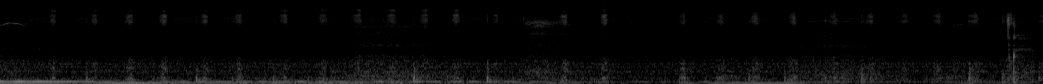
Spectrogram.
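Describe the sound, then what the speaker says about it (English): Pencil scratches on paper while sketching an eye and eyebrows, a quick run of light, regular strokes close up, faint and steady with a low background hum. "So where they're thicker or where they look thicker, just put more pencil marks closer together."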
